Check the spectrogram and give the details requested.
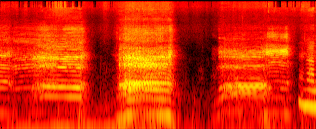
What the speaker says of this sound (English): This is the adopted ewe lamb.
